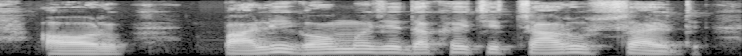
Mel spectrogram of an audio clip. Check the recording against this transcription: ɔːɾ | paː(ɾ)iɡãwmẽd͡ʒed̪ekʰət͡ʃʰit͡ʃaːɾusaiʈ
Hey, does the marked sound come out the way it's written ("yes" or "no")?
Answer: no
